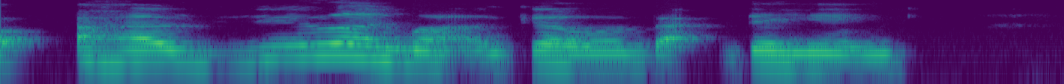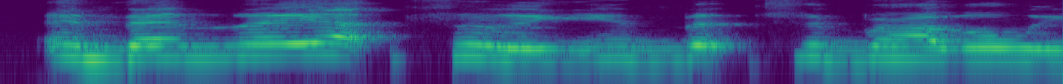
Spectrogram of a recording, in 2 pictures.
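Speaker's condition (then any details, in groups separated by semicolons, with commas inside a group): Cerebral palsy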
